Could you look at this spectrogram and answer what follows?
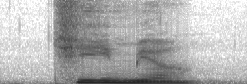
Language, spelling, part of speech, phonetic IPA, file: Ukrainian, тім'я, noun, [ˈtʲimjɐ], Uk-тім'я.ogg
- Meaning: crown of the head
